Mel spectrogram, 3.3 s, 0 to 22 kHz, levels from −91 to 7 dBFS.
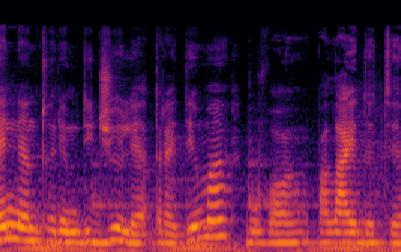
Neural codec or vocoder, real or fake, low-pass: none; real; 14.4 kHz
